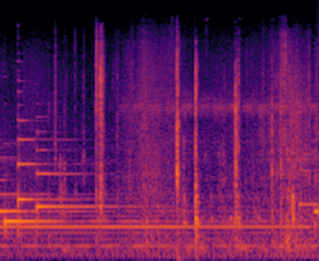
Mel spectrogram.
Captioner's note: crickets chirping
